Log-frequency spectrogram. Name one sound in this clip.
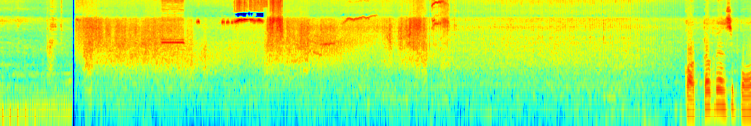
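Wind roars loudly past the rider.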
